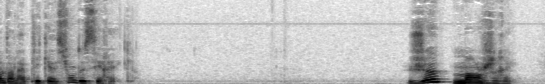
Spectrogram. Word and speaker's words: mangerai: Ici, vous observez que j'ai deux consonnes avant mon E, mais j'ai une seule consonne prononcée, le J. Mon N appartient au son voyelle en. Je peux donc supprimer le E.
